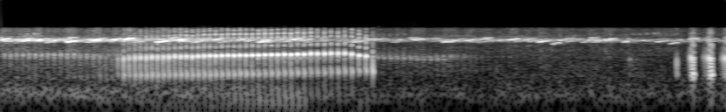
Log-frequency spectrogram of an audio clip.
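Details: A northern leopard frog gives a chugging call: a long, rapid rattling snore of low pulses, then a few short grunting clucks.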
